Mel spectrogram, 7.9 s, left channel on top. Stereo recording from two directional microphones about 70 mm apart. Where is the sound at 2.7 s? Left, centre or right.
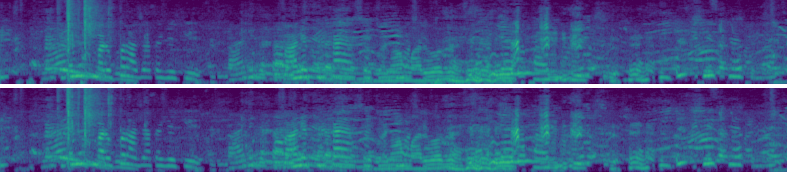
Centre.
